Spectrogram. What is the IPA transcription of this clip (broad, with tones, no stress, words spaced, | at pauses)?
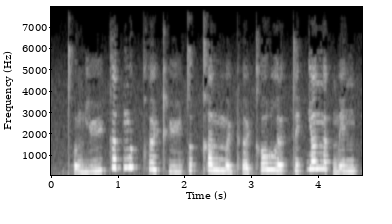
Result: t̪ʰʊ˨ŋjyː˨˧ kɐ˥t̚mʊ˥k̚ pʰɵ˧ɥkʰyː˨t̪ʊ˧k̚t̪ʰɐ˧n mɵ˨ɥpʰɵ˨˩ɥkʰo˧w lɵ˨˥t̚t̪ɪ˨˥k̚jɐ˥ŋ ɐ˧k̚mɪ˥ŋ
